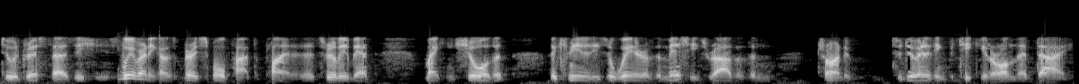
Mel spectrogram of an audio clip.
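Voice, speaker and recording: A man's voice: low voice, steady tone, fast talker. A man with an Australian accent, a council manager, explaining in an interview soundbite. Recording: tinny phone line.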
